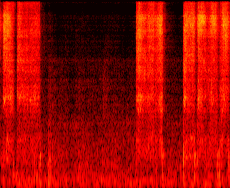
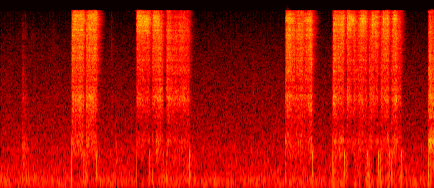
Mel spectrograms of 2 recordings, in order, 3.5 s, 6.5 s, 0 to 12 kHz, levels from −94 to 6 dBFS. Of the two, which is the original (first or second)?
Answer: second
